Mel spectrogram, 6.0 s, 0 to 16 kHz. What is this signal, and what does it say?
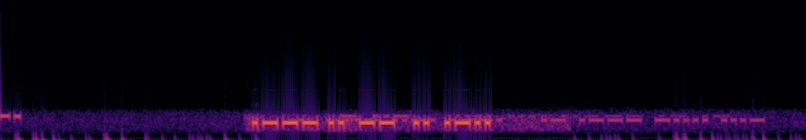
Morse code, heard as a keyed tone, about 32 wpm, 460 Hz. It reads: JIM IL
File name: contests / naqp-cw-k5tr-op-k5pi- -2000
